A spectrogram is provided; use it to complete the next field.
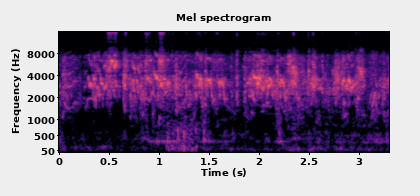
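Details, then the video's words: Pet budgerigar described as a happy bird, chattering in a dense, rapid warble of scratchy, buzzy chirps that runs without pause through the whole stretch, with faint low thumps underneath. "Why My Budgie Is the Happiest Bird Around!"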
